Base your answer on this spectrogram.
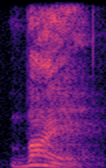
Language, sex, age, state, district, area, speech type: Hindi, male, 30-45, Rajasthan, Jaipur, urban, read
